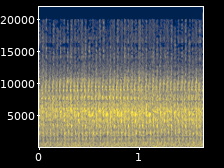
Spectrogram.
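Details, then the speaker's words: BMW 1 Series diesel just restarted after running out of fuel, engine light on, idling with a lumpy, uneven beat that is steadying out; owner suspects it was cold or had air in the fuel system. "Seems to have calmed down a little bit now, to be honest with you."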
